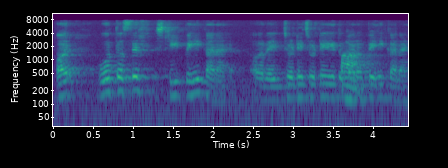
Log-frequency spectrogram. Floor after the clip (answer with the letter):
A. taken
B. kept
B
